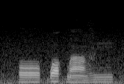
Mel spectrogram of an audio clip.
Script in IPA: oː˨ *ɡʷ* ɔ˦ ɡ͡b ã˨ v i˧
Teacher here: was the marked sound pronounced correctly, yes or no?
no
